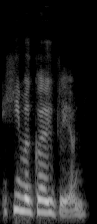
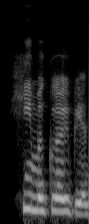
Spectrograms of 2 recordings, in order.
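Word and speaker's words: haemoglobin: thing is it contains hemoglobin now this is a difficult word so let's see if i can spell it it's h a e m o g it's like goblin globin and then the final thing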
